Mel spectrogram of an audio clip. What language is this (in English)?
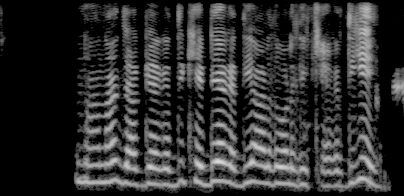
Punjabi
